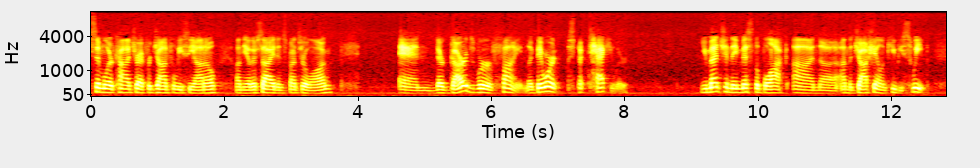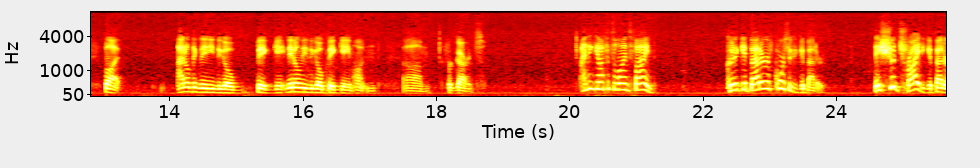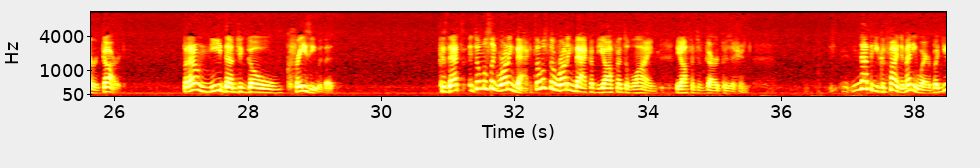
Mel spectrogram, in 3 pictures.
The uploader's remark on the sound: I record my calls into WGR550 shows.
